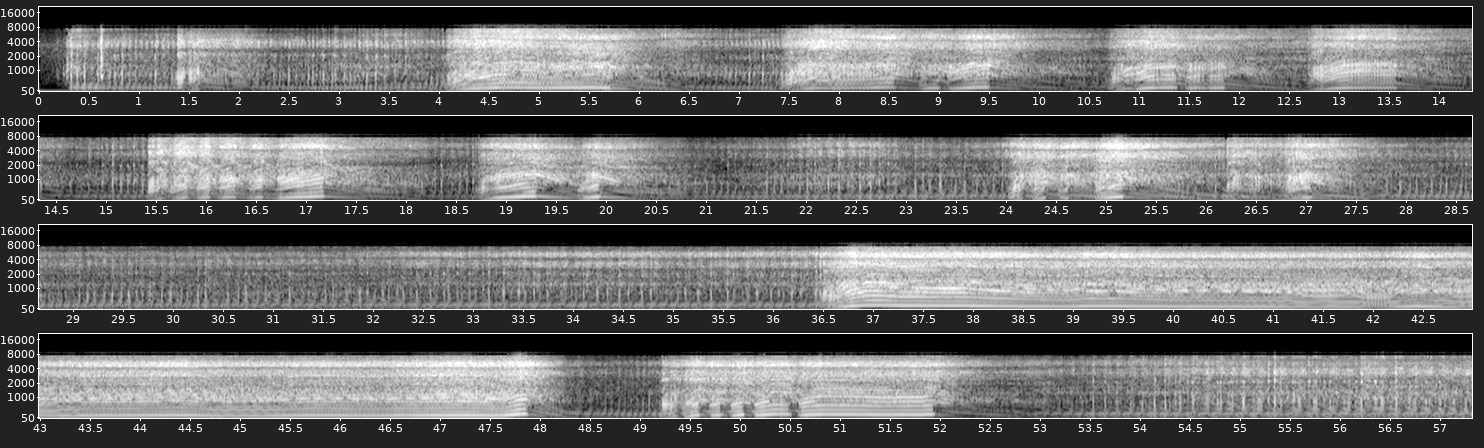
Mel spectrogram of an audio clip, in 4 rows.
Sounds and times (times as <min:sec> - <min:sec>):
Chainsaw: 0:00.0 - 0:57.3.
